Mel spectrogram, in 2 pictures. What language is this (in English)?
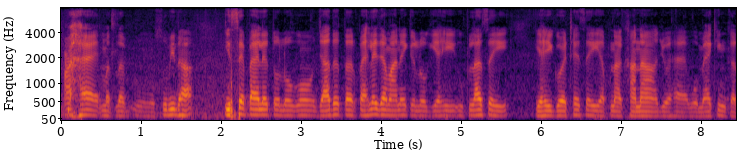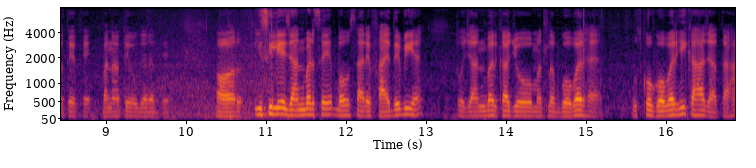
Urdu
